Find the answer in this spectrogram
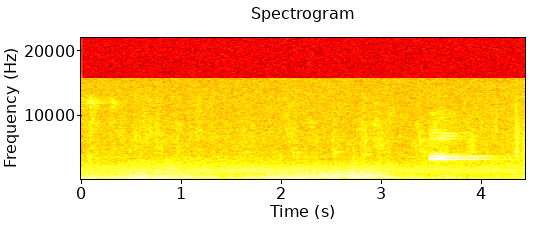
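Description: Wind buffeting the microphone, a rough low rumble that swells in the middle. A short, steady high whistle sounds near the end.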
